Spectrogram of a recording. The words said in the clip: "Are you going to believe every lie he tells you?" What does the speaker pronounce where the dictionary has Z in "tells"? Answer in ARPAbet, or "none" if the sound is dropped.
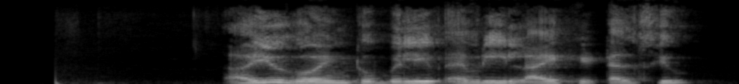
S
